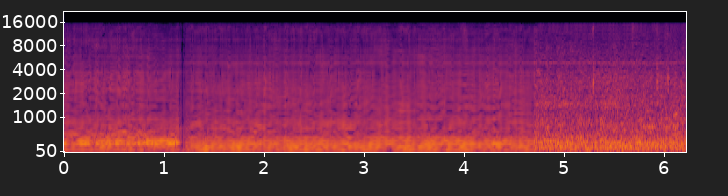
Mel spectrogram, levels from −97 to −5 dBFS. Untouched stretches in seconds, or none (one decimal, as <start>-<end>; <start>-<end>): 4.7-6.2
